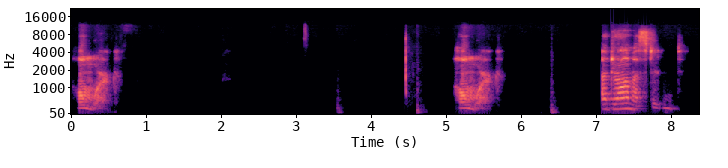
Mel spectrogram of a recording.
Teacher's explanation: A noun compound consists of two words that come together to make a noun with a new meaning. In noun compounds, such as homework and drama student, the main stress is on the first word. The first word is longer, stronger, and higher in pitch than the second word.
